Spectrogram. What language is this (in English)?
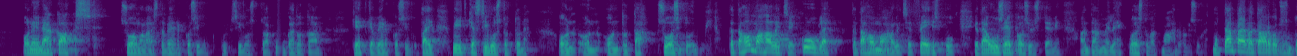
Finnish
